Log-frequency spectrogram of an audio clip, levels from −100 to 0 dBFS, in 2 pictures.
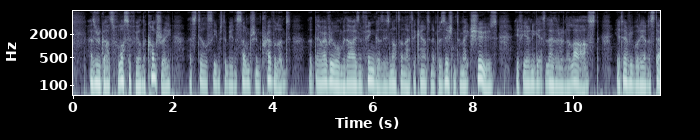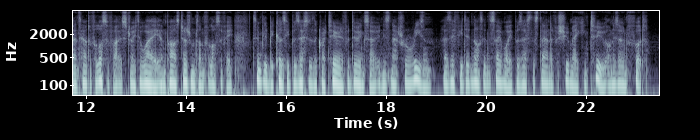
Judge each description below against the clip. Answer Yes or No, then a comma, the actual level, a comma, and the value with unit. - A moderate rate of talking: No, fast, 215 wpm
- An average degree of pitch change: No, narrow, 2.3 semitones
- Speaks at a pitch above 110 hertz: No, low, 100 Hz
